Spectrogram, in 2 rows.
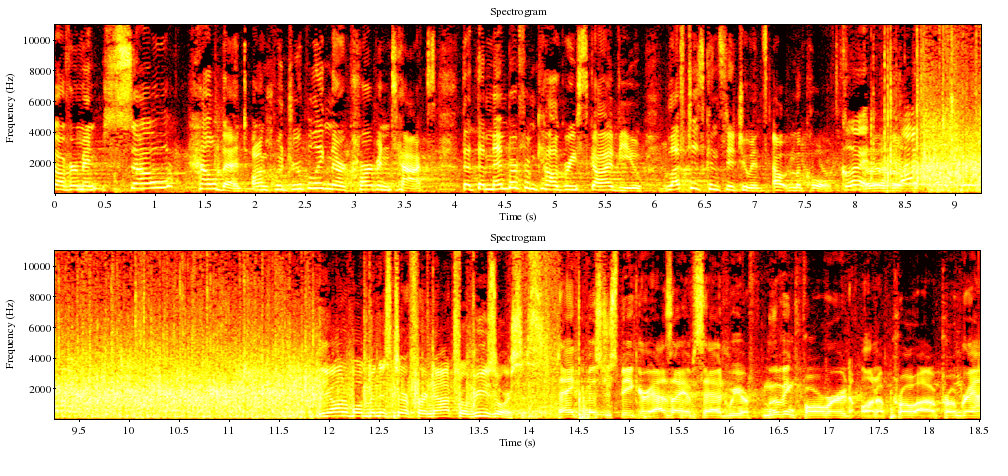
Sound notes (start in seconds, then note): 12.2 applause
